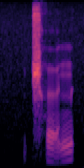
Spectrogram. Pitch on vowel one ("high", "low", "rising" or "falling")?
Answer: low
